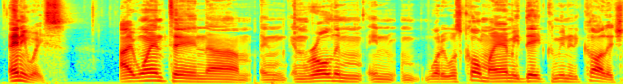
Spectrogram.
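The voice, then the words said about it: Spanish-speaker's accent in English. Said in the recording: “if you notice an accent ... it's because English is my second language ... I don't find myself thinking in Spanish anymore ... the accent is there”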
